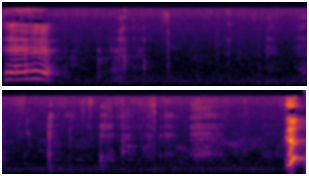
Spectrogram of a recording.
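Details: Child who finds hiccups funny: a laugh followed by quiet sounds and a sudden sharp vocal catch at the end, consistent with a hiccup.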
